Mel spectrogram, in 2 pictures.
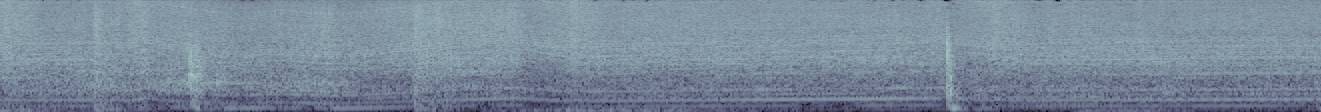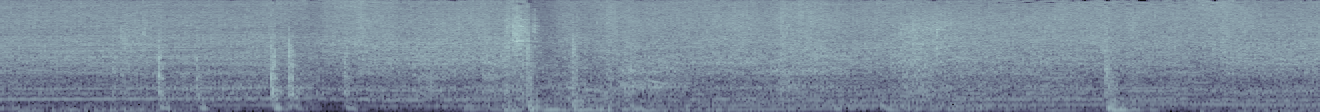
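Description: A ball thumps as a car hits it.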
